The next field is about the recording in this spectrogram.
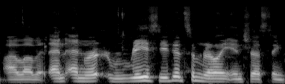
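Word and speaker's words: Rhys: tradition i like it so your name is spelled r-h-y-s and for whatever reason i like i i just assumed it was rice um now that's a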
